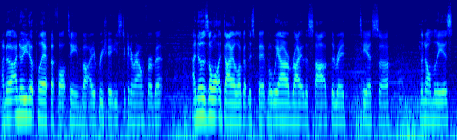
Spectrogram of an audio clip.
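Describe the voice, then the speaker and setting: Higher-voiced British man chatting on stream. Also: level tone, quick pace, faint music behind. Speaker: streamer hosting a group voiced game playthrough. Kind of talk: casual live-stream chat.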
